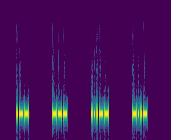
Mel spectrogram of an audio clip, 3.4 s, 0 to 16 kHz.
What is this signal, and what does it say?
Morse code, heard as a keyed tone, about 46 wpm, spaced as for 16 wpm, 700 Hz. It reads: WO3X
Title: USA Call Signs - 4 Characters - 6x Character Spacing - 45wpm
